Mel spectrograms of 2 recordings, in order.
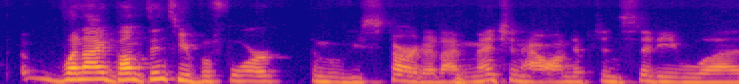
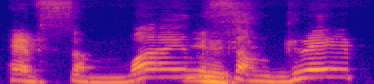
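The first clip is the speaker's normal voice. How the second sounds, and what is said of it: Mock Greek accent. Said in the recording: “His Greek accent is like flawless. ... It's not good.”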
